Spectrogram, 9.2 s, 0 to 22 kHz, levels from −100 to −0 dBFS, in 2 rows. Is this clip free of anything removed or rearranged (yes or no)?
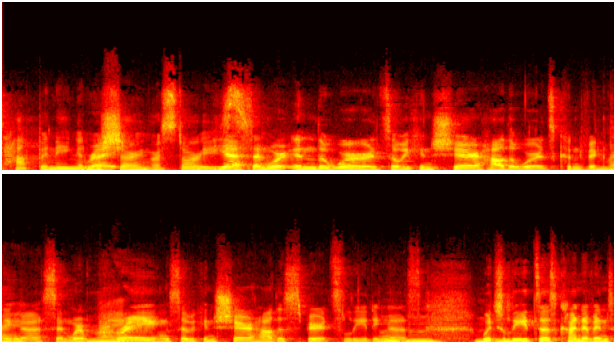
yes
